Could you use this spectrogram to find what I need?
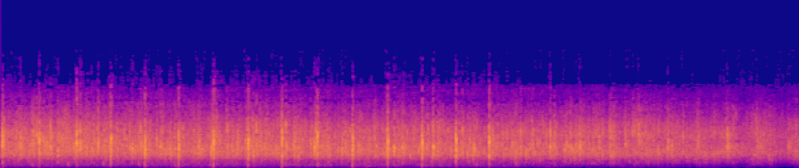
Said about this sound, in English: Well, let's don't patty cake. Let's clap.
